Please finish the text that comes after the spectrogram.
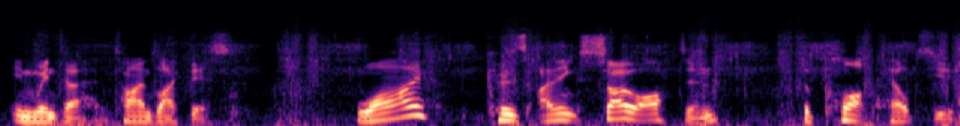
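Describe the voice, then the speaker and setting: A young Australian man talking casually while he fishes a windy lakeshore, with his voice at a middle pitch. He explains his tips in a chatty way and breaks into excited exclamations. Wind noise on the head-mounted camera mic is heard clearly behind him. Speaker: fly fishing guide. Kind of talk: casual outdoor fishing vlog. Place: lakeshore outdoors on a windy day. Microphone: head-mounted action camera.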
